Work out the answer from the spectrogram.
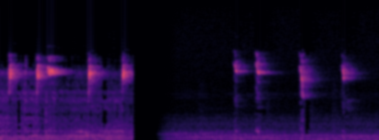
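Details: Male and female bananaquit: high, thin, sharp notes in quick succession, then a short silent break, then more scattered high notes at irregular spacing.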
